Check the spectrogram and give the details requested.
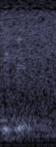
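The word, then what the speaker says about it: pipette: ये देखो इसको कहते हैं पिपेट, ठीक है, हाँ PIPPET है ना, और अमेरिकन इंग्लिश में पाइपेट भी कहते हैं।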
